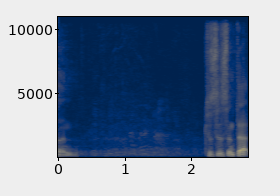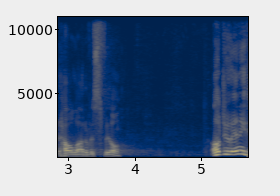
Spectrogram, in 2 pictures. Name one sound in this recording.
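A middle-aged man speaks with animation into a microphone, with pauses between phrases.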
